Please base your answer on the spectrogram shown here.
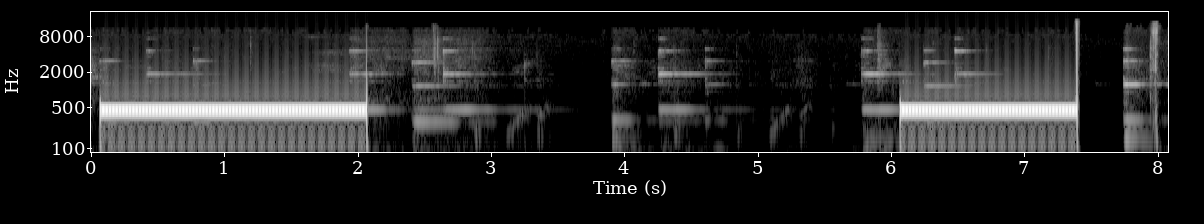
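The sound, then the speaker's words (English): A phone call tone follows a press of the call button on a dial pad: a steady low electronic tone sounds for about two seconds, then a quiet gap with faint clicks, then the same tone for over a second. “So let's plug my phone in, and we'll do this. We'll pull up the old dial pad. We'll hit the button, put this on the air.”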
